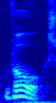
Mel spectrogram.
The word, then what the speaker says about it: Vaux: Mr. Vaux. Rhymes with Forks.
